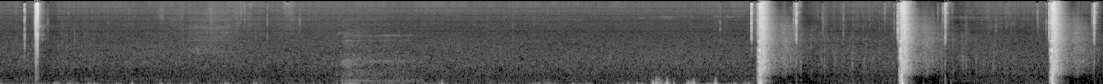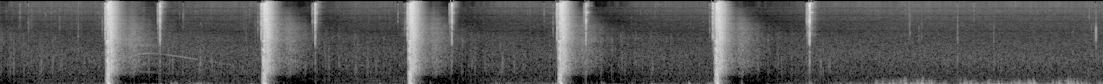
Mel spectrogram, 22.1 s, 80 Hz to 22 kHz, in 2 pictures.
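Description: A Smith & Wesson Model 63 .22 LR revolver fires eight sharp, close shots in an even, unhurried rhythm roughly one and a half seconds apart, with faint outdoor handling rustle before and after.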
